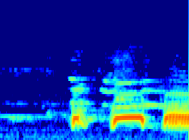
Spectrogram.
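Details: A fragment of spotted dove cooing for decoy training: a short soft note, a steady low hoot, then another hoot cut off abruptly at the end.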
